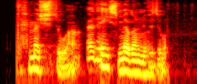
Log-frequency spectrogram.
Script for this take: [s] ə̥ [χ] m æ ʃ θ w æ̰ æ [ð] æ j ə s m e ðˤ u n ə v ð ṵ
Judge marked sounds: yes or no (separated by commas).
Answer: no, no, yes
